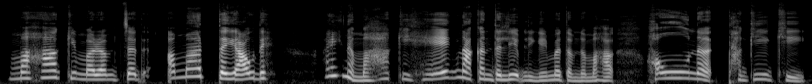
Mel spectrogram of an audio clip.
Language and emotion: Manipuri, disgusted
